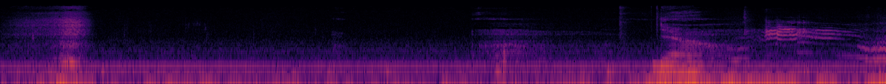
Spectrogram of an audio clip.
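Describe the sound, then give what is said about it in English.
A person imitates a cat, letting out a few drawn-out meows with rising and falling pitch, fairly loud over a faint steady background hum. “Meow. Meow.”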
